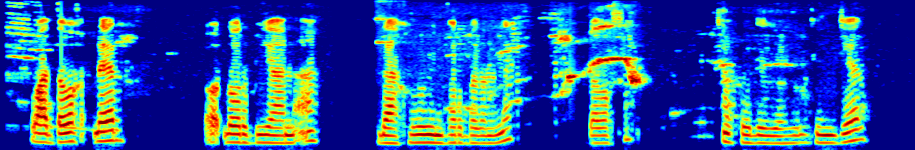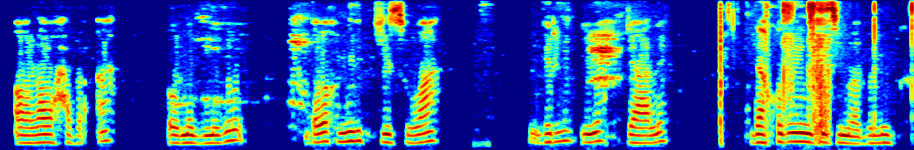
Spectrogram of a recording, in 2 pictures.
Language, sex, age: Somali, male, 18-24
